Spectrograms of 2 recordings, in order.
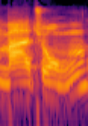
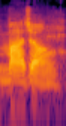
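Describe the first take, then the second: First: The second syllable has an 'oh' vowel. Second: The second syllable has an 'ah' vowel. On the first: "it has an O in it" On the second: The speaker has a more American-type accent. "that O might become an ah sound"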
